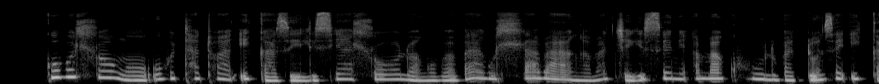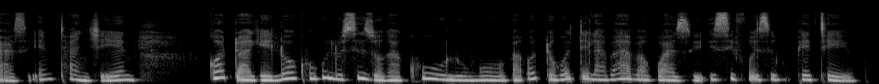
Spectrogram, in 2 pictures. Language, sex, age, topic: North Ndebele, female, 25-35, health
